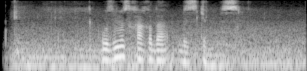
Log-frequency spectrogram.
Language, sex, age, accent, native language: Uzbek, male, 18-24, Farg'ona, Uzbek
